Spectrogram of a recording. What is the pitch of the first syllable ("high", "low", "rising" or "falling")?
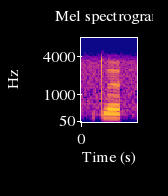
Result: high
